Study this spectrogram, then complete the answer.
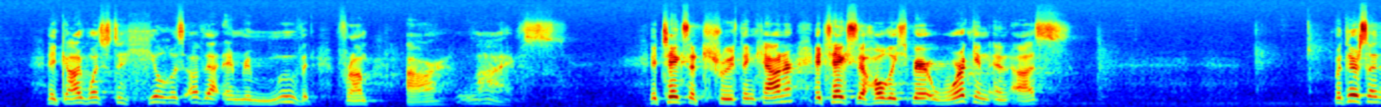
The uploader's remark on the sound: Final Session of All Souls' Ignite Conference (Inner Healing) Weekend.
